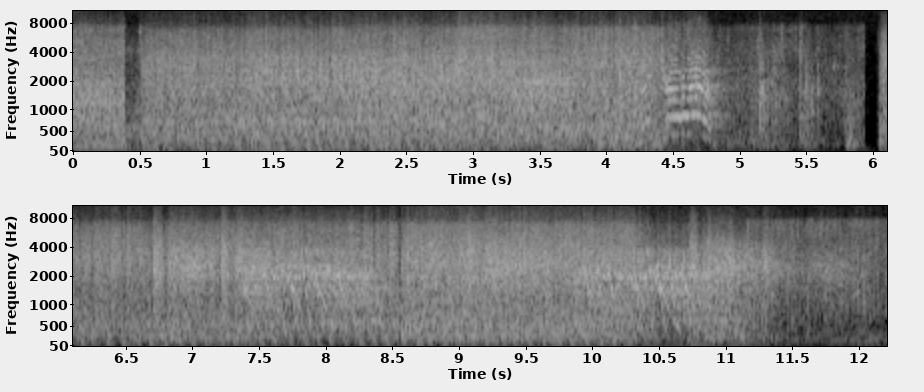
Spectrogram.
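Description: Explosions boom and roar loudly.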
